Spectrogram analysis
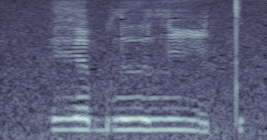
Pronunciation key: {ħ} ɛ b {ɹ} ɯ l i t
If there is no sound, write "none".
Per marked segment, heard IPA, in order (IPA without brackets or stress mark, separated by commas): ɣ, l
